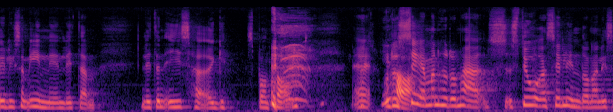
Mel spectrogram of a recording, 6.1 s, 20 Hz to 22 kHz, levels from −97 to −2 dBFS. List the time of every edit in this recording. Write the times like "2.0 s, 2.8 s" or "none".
3.7 s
